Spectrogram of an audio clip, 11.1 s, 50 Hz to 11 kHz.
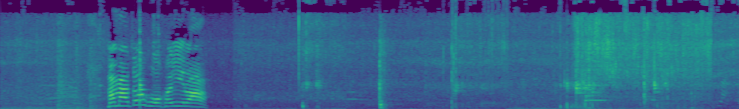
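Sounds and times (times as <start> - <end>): vegetables sizzling in a wok: 3.5 - 11.0.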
